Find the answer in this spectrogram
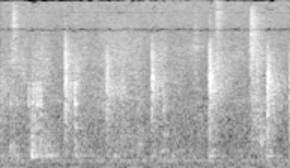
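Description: Chalk writing on a blackboard: a quick run of sharp, irregular taps and short scratches as a word is chalked up.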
